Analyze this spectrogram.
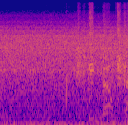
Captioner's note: radio chatter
